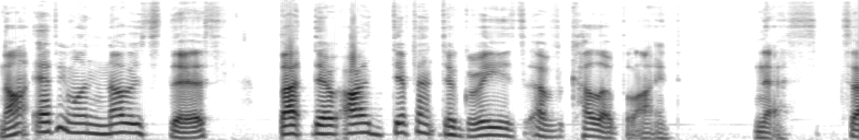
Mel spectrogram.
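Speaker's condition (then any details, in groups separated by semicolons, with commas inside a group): Cerebral palsy; altered speech patterns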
